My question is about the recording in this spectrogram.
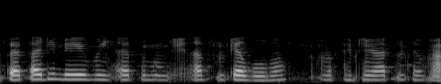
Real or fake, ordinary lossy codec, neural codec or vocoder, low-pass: fake; MP3, 24 kbps; autoencoder, 22.05 kHz, a latent of 192 numbers a frame, VITS, trained on one speaker; 3.6 kHz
